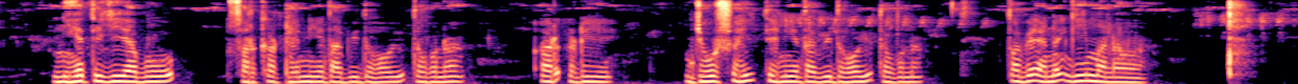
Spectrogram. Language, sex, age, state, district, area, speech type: Santali, male, 18-30, West Bengal, Birbhum, rural, spontaneous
